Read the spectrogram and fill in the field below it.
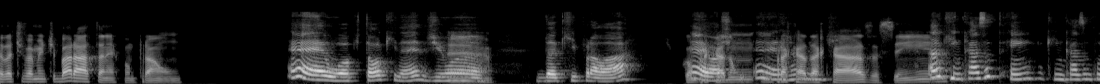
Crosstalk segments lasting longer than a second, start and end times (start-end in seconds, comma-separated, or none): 6.9-8.5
